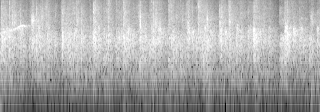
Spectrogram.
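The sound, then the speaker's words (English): A crowd applauds two guests who came from New York, many hands clapping in a dense, even wash of sound with no voices over it, holding at a fairly loud level throughout. “So, first of all, just again, a quick round of applause for”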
